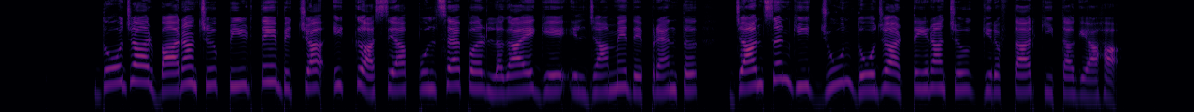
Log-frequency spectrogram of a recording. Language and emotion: Dogri, neutral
